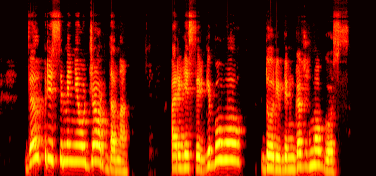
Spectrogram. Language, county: Lithuanian, Tauragė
